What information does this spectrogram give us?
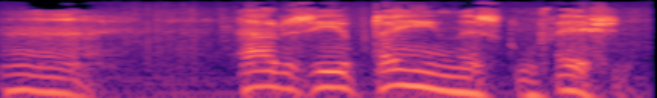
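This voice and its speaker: An actor playing a calm, patient older judge in a radio drama, speaking in a measured, fatherly way. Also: mid-range voice, lightly acted. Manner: measured, fatherly, gently probing. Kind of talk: 1970s radio drama acting. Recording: dull old radio broadcast, faint hiss.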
